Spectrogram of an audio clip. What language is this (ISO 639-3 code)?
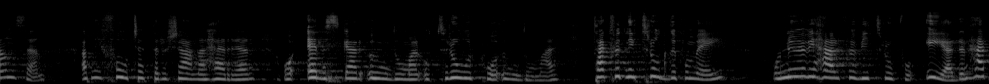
swe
